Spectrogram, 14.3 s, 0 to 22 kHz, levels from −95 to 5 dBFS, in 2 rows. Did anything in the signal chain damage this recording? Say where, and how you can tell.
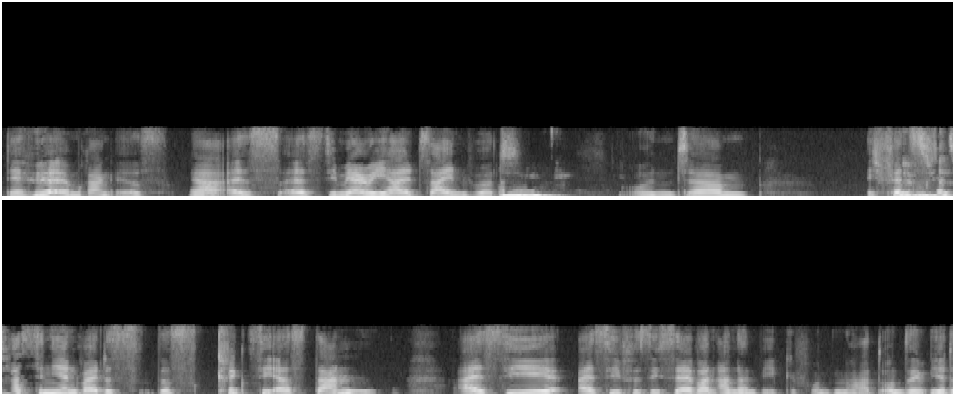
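Yes. From 4.15 to 4.47 s the room tone behind the speech sinks by about 15 dB for roughly a third of a second, then comes back. That is background gated by the echo canceller in the call-processing stage. While the far-end loudspeaker was active, the canceller's suppressor clamped the microphone path hard and took the ambient sound with it, releasing once it judged the echo gone.

Between 6.98 and 7.38 s the talker's own level ducks, dropping by something like 15 dB over a fifth of a second or so. The likely cause is speech suppressed in double talk, again in call processing. With both ends speaking at once, the echo canceller could not separate near-end speech from loudspeaker echo and attenuated everything. The microphone processing itself, with nothing above 8 kHz, is ordinary call bandwidth.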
